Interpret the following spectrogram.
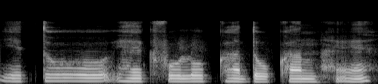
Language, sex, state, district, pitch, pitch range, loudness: Hindi, male, Tripura, Unakoti, 140 Hz, 135-150 Hz, -18 LUFS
